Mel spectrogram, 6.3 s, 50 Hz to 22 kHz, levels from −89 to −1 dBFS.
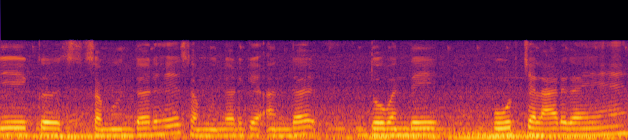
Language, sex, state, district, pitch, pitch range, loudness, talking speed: Hindi, male, Maharashtra, Mumbai Suburban, 150 Hz, 145-155 Hz, -16 LUFS, 135 wpm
